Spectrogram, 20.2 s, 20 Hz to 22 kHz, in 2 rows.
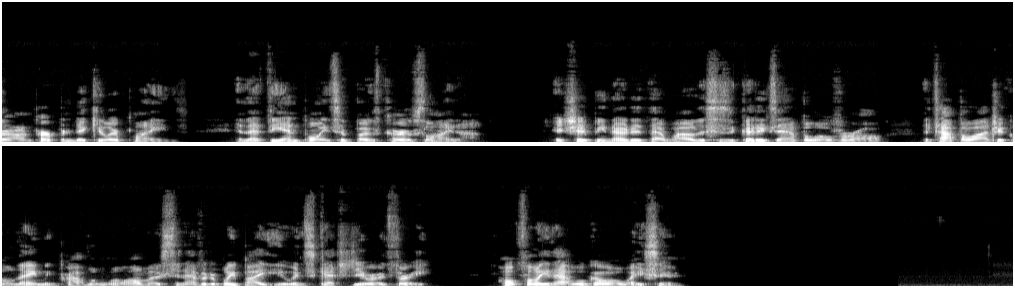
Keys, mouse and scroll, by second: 2.8-4.4 drag, 4.7 click.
